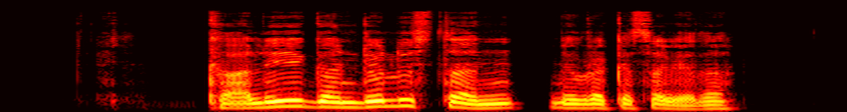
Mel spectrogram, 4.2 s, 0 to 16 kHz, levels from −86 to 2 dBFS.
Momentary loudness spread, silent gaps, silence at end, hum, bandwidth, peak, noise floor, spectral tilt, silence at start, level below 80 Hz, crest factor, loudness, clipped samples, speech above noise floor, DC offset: 12 LU; none; 0.6 s; none; 11 kHz; -4 dBFS; -60 dBFS; -7 dB/octave; 1.05 s; -74 dBFS; 16 dB; -19 LUFS; under 0.1%; 43 dB; under 0.1%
